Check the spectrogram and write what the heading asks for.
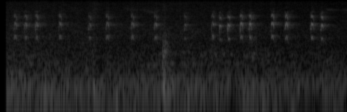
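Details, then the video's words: Squirrel in a Sri Lankan garden giving a loud call: sharp, high chirps with bright overtones, repeated about three to four times per second in uneven bursts, over steady faint background hiss. "Loud Squirrel sound"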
